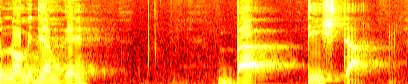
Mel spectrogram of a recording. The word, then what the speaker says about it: Baptista: o nome de alguém Batista é a pronúncia mas a escrita temos aqui Baptista imagina se a gente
